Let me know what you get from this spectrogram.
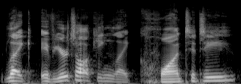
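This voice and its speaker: A man's voice: fairly high pitch, measured pace, no room sound. A man co-hosting a podcast in casual banter, blunt and teasing, often cutting in. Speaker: podcast co-host.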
